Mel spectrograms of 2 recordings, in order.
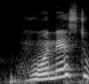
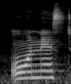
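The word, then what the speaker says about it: honest: अब इसको बहुत से लोग होनेस्ट बोल देते हैं। होनेस्ट जबकि ये गलत है। इसको ऑनेस्ट नहीं बोलते। ऑनेस्ट बोलते हैं। ऑनेस्ट। इसमें एच साइलेंट है।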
